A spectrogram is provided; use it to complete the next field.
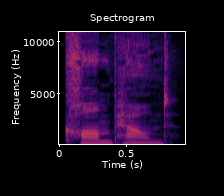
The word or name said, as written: compound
